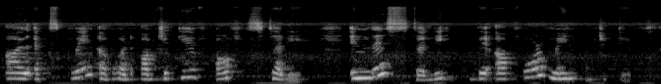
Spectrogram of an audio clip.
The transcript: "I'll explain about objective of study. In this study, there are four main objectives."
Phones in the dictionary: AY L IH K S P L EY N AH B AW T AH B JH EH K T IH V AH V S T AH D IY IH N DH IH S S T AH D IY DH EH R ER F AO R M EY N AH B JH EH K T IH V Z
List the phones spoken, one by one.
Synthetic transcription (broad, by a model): AY L IH K S P L EY N AH B AW T AH B JH EH K T IH V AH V S T AH D IY IH N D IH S S T AH D IY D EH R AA F AO R M EY N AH B JH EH K T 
